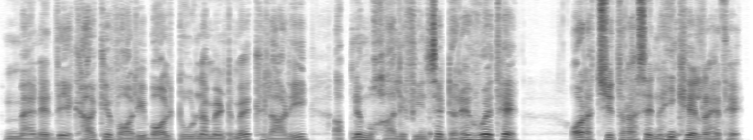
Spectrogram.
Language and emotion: Urdu, fearful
